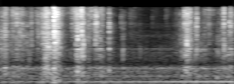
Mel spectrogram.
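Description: Clear plastic poly bag crinkling as it is handled, in short irregular crackles that ease off for a moment past the middle.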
